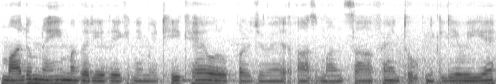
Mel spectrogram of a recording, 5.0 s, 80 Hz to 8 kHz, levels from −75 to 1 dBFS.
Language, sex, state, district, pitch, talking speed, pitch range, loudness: Hindi, male, Bihar, Kishanganj, 105 Hz, 240 wpm, 100-110 Hz, -27 LUFS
